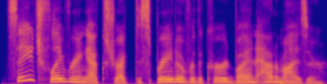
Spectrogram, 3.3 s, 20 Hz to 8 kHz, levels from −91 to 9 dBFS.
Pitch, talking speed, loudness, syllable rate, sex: 225 Hz, 200 wpm, -17 LUFS, 5.7 syllables/s, female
